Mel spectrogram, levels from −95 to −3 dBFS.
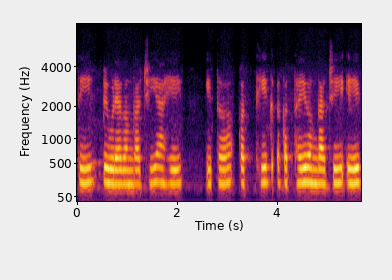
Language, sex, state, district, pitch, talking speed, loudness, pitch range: Marathi, female, Maharashtra, Gondia, 205 Hz, 95 wpm, -17 LUFS, 200-215 Hz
